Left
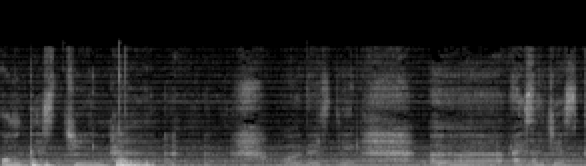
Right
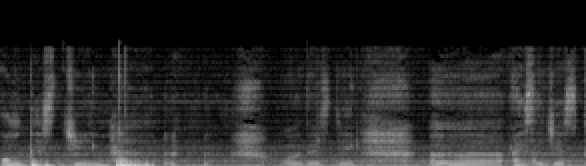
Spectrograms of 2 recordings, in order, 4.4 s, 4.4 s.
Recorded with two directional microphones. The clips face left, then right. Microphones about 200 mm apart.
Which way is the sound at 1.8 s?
40° right (ahead or behind).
